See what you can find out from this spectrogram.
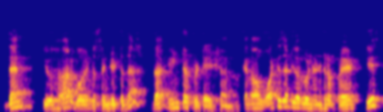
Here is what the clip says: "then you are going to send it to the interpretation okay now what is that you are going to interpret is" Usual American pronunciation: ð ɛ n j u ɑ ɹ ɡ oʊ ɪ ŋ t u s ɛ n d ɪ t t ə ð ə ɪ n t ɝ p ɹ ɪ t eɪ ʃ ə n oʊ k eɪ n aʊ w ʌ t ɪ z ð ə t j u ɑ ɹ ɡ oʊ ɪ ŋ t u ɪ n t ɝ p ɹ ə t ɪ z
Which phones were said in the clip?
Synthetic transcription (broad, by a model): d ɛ n j u ɑ ɹ ɡ oʊ ɪ ŋ t u s ɛ n d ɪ t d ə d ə ɪ n t ɝ p ɹ ɪ t eɪ ʃ ə n oʊ k eɪ n aʊ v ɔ t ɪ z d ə t j u ɑ ɹ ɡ oʊ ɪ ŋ t u ɪ n t ɝ p ɹ ə t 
